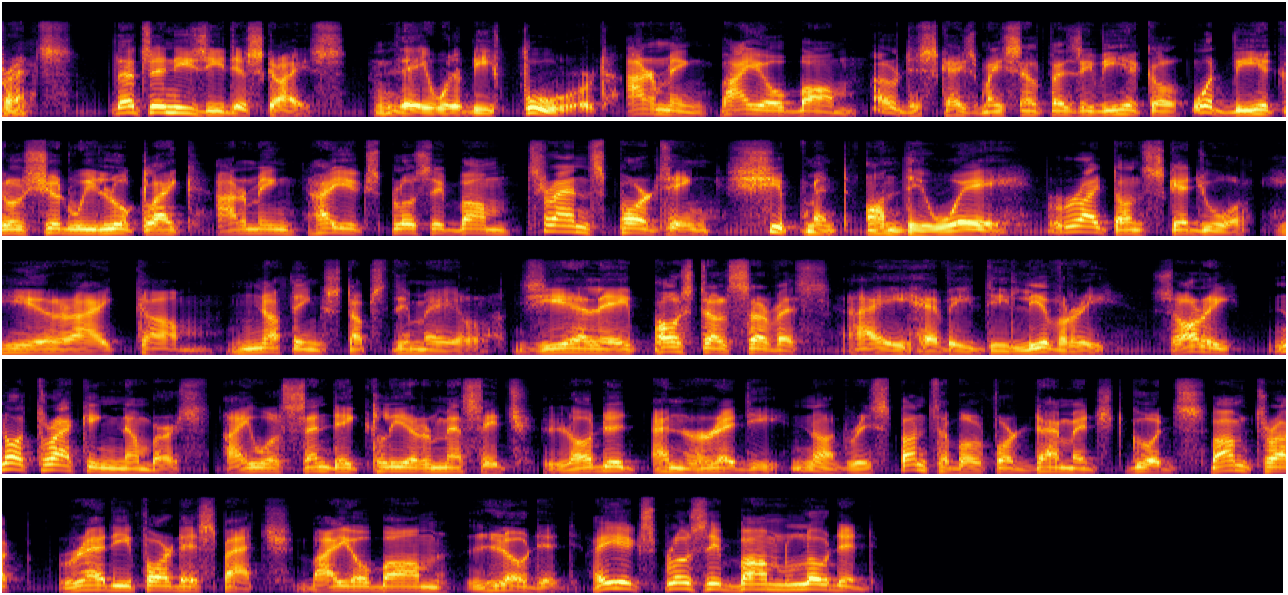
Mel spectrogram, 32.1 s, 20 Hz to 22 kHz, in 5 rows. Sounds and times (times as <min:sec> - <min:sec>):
Speech: 0:00.0 - 0:30.2.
